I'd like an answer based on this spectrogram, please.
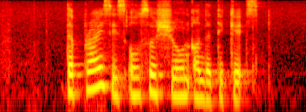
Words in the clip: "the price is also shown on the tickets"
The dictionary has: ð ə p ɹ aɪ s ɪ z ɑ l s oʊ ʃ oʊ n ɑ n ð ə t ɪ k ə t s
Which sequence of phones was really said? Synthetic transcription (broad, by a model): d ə p ɹ aɪ s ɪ s ɑ l s oʊ ʃ oʊ n ɑ n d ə t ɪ k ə t s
